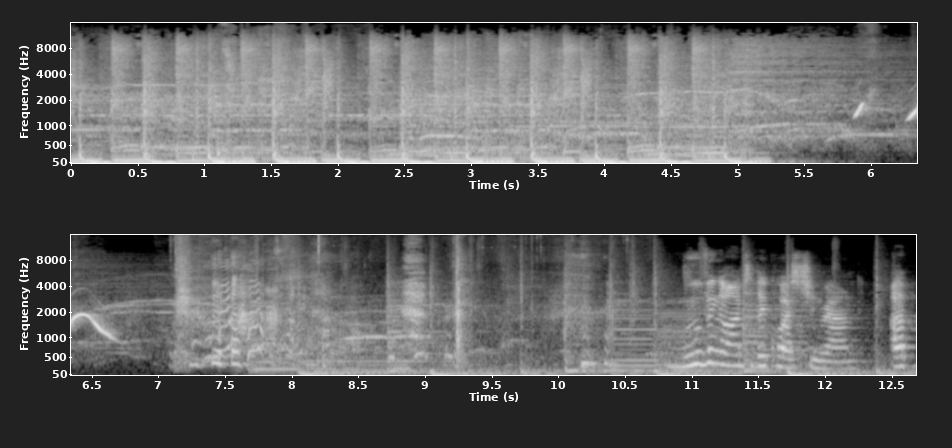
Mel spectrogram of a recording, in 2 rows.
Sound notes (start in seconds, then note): 5.6 whistle; 7.1 lauhging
